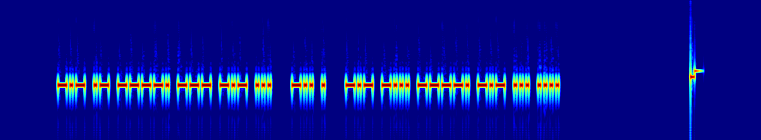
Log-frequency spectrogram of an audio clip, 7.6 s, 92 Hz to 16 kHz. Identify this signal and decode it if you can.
Morse code, heard as a keyed tone, about 40 wpm, 700 Hz. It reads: KA9OKS DE KB9KSH
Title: USA Callsign DE Callsign - 6 Characters - 40wpm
